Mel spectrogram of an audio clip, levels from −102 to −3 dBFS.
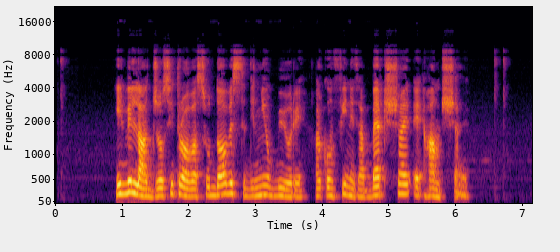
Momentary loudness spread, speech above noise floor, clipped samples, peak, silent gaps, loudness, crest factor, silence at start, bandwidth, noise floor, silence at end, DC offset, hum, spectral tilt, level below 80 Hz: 12 LU; 50 dB; under 0.1%; -2 dBFS; none; -20 LUFS; 18 dB; 0.9 s; 9.4 kHz; -70 dBFS; 0.95 s; under 0.1%; none; -5.5 dB/octave; -66 dBFS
